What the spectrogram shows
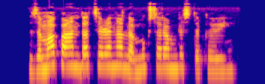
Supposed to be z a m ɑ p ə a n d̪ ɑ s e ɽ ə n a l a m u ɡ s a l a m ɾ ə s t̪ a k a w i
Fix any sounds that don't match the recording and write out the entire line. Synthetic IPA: z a m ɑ p ə a n d̪ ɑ t͡s e ɽ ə n a l a m u ɡ s a ɾ a m ɾ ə s t̪ a k a w i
